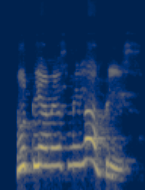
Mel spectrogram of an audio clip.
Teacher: All you need to do is say it with a rising intonation at the end.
